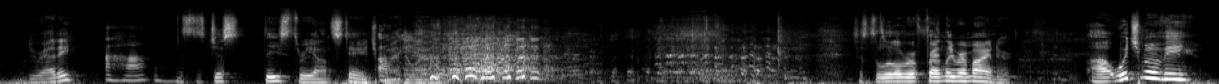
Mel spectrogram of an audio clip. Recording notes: Live from the NerdMelt Showroom in Los Angeles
